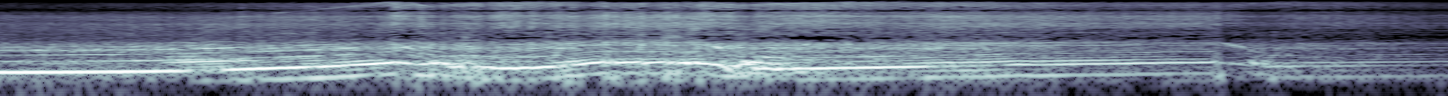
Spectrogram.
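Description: Sports car engine revving: a steady note that jumps up in pitch about a second in, wavers up and down, settles again, then fades out near the end.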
